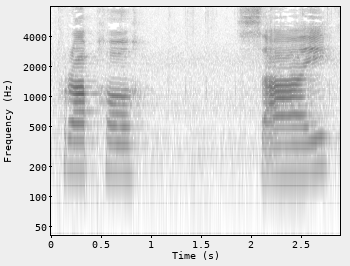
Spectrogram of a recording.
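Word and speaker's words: prophesy: 얘는 뭐야 그러면은 예언자예요 얘는 properse라고 발음하고요 예언 프리딕션 얘는 동사예요 프라퍼 싸이라고 발음이 얘는 예언하다에요 이런 단어들은 얘들아 무슨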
